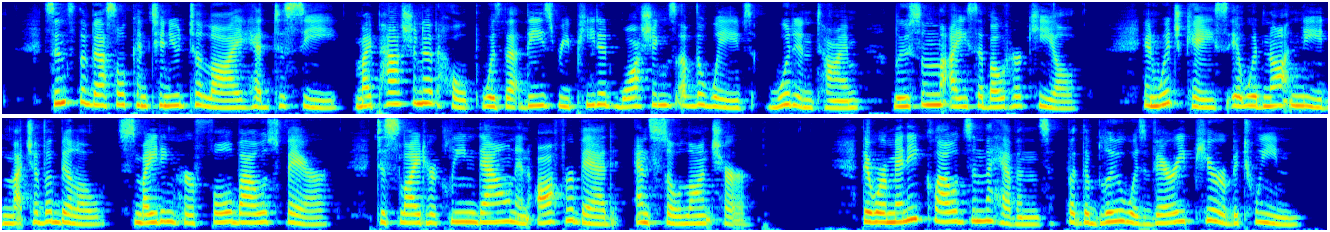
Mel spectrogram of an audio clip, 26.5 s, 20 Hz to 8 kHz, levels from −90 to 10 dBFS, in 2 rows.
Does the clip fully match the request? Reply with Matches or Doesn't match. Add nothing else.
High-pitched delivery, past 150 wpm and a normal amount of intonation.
Matches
